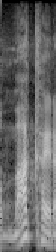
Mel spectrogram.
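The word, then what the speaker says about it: μάχαιρα: 그죠 블루베리 스무디 그렇습니다 그런데 제가 원어를 찾아보니까 마카에라의 제일 먼저 강세가 지킵니다 그래서 마카이라 합니다 마카에랑 사진 하나 띄워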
